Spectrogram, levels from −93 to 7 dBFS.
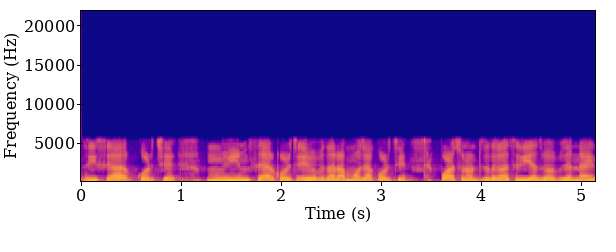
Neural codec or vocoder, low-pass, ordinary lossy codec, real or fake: none; 5.4 kHz; none; real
